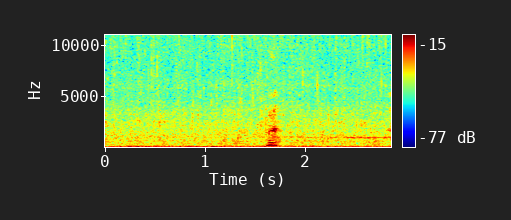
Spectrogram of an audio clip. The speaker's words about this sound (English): And the rain, it just vaporized. It was falling, but it couldn't touch me.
